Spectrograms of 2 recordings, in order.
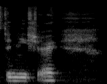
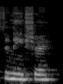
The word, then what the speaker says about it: De'Neshay: of those years I've been like, "No, it's Denise." Um, I feel like it doesn't take any It's not an emotional labor for me. Nope, it's Denise.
